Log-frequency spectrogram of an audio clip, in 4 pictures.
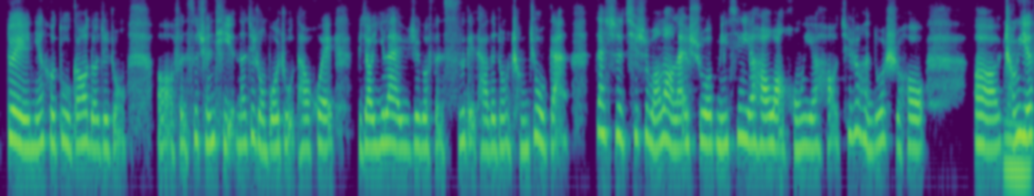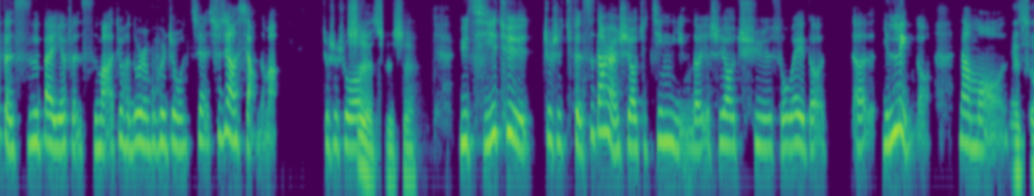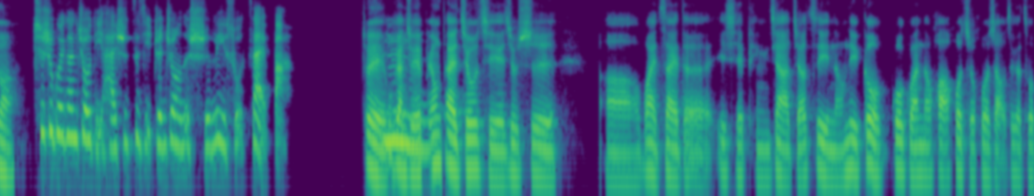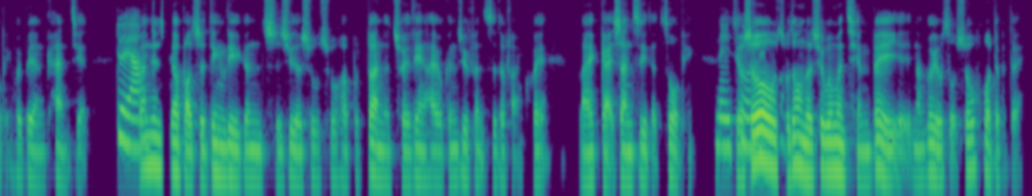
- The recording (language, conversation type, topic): Chinese, podcast, 你第一次什么时候觉得自己是创作者？
- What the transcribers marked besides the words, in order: tapping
